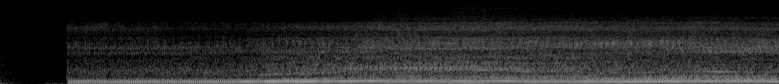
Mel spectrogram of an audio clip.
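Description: A Prykarpattia mini tractor engine running under load as it works heavy, clay-like soil in a garden, a loud steady droning hum with a slowly rising and falling pitch, alone and close by.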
